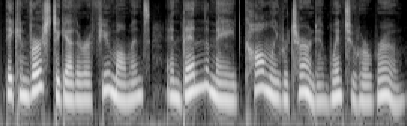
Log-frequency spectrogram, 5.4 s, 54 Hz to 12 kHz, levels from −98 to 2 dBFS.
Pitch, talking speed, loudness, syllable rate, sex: 195 Hz, 190 wpm, -18 LUFS, 4.9 syllables/s, female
